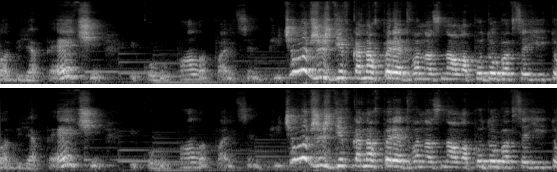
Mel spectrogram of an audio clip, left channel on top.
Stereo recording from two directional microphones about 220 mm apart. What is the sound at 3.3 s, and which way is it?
A man's voice, 15° left (ahead or behind).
